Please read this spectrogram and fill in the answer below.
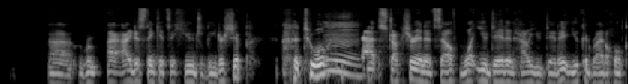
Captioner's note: chuckles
